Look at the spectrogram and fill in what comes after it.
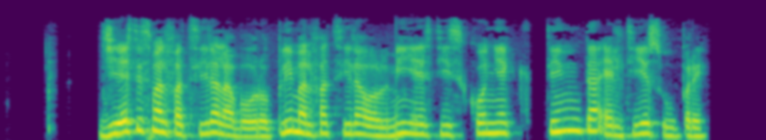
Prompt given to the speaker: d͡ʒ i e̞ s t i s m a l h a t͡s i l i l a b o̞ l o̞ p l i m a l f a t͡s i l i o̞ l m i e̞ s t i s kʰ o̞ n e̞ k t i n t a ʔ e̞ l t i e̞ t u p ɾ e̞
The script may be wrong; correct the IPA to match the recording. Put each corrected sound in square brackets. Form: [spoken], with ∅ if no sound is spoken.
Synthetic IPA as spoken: d͡ʒ i e̞ s t i s m a l [f] a t͡s i l [a] l a b o̞ [ɾ] o̞ p l i m a l f a t͡s i l [a] o̞ l m i e̞ s t i s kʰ o̞ n e̞ k t i n t a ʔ e̞ l t i e̞ [s] u p ɾ e̞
